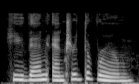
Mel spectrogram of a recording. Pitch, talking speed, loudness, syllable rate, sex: 205 Hz, 215 wpm, -15 LUFS, 5.4 syllables/s, female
